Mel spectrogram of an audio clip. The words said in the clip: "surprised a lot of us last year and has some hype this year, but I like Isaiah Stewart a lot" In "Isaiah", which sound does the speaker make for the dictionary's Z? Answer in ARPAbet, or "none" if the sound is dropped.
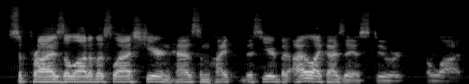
Z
